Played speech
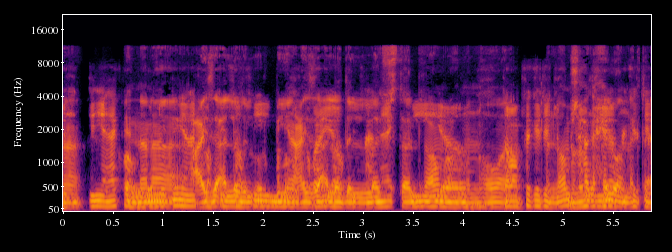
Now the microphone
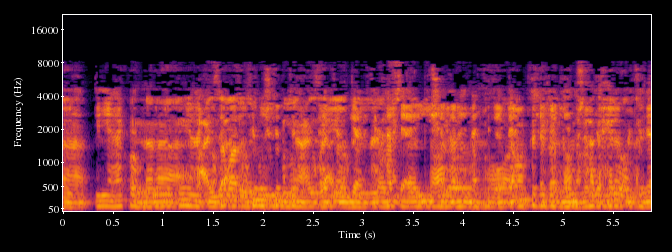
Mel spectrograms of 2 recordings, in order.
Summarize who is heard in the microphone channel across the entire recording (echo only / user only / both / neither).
both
